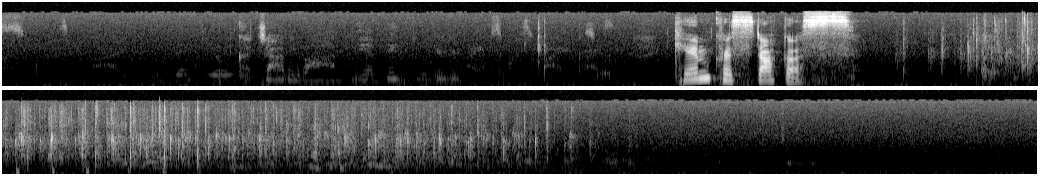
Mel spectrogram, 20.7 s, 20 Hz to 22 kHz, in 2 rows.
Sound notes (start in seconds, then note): 8.9 applause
